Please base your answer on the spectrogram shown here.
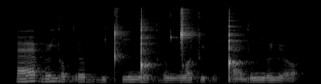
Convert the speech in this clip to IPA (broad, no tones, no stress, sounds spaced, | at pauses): æ b ø j o b r ɵ bʱ i cʰ i ŋ͡ǃ ɵ ɡʱ ɵ w ŋ͡ǀ ɔ c y b ø ǃ æ j u ɲ ɵ lʲ ɔ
